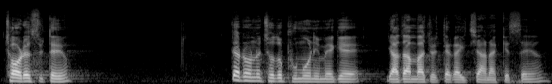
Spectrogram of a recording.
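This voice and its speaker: A man's voice: mid-range voice, fairly quick. A man preaching a Sunday sermon as pastor, talking straight to the congregation and asking it questions. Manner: animated, rising and falling, speaks to the congregation directly. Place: church sanctuary. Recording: long hall reverb.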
